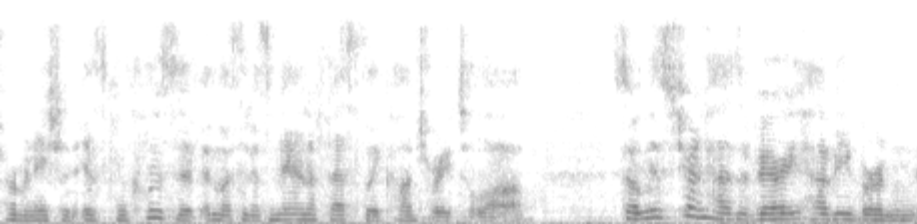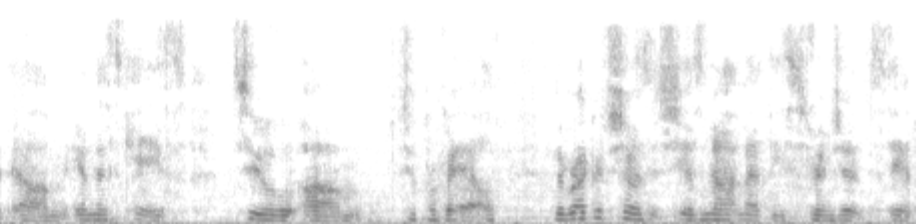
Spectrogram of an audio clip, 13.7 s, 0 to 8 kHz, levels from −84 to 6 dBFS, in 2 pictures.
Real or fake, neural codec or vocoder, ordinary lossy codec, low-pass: fake; codec, 16 kHz, 4 kbps, FreqCodec, smaller model; AAC, 32 kbps; 7.2 kHz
